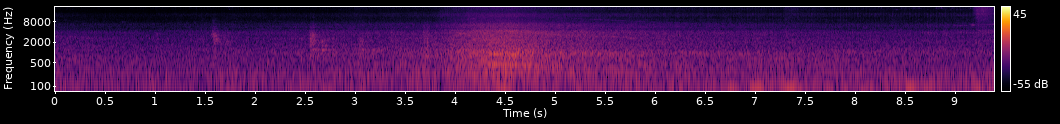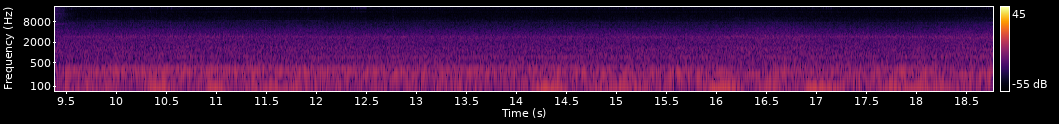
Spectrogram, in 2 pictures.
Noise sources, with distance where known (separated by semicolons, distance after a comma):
large-sounding engine, near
